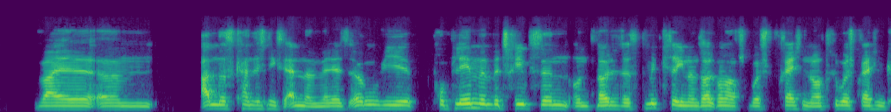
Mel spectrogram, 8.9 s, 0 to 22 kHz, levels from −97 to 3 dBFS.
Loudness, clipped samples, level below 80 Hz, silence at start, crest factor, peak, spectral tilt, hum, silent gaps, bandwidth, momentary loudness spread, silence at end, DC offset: -19 LUFS; under 0.1%; -72 dBFS; 0.4 s; 18 dB; -2 dBFS; -3.5 dB/octave; none; 1.77-1.99 s; 8.6 kHz; 7 LU; 0 s; under 0.1%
